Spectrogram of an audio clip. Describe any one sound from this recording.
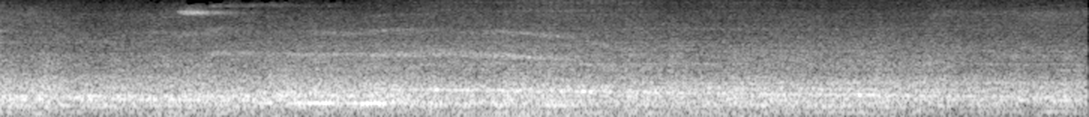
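Train brakes squeal as the train slows to a stop.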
